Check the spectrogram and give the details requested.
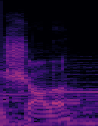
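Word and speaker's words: Schala: Is she Lady Shala? Which I'm mispronouncing, but SCH in German is sh, so I'm pronouncing like it.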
